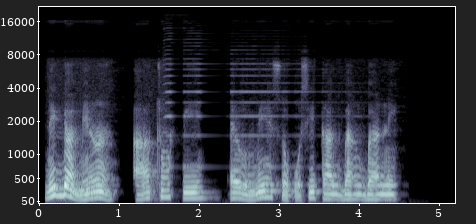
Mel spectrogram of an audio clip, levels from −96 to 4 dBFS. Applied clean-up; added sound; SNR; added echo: neural mask model RNNoise.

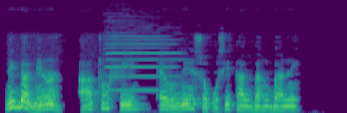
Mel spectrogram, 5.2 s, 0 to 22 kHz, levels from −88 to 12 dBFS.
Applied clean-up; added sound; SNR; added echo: classical method Wiener filter.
